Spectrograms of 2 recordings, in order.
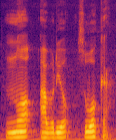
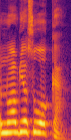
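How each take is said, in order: First: "no abrió su boca" said slow and lower, each word drawn out; slow hushed repeat. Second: "no abrió su boca" said higher and louder, proclaimed; raised reading. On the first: Preacher lingering over Jesus' silence for the congregation, slow and low. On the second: Preacher reading the verse aloud to his congregation, raised and emphatic. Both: Shown as a demonstration. Repeats verse, contrasting delivery.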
